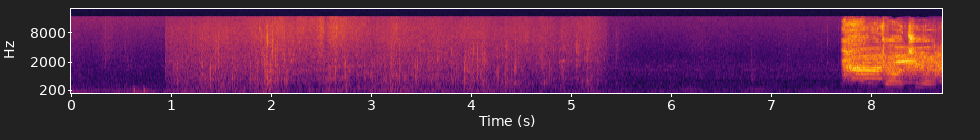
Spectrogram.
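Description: Faint rustling for the first few seconds, then quiet. Near the end a man singing with music starts abruptly and loudly.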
